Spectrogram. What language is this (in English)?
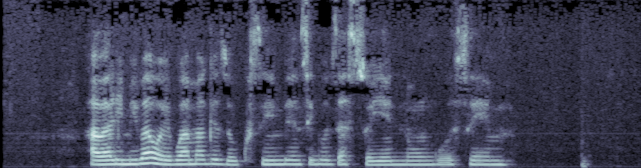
Ganda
